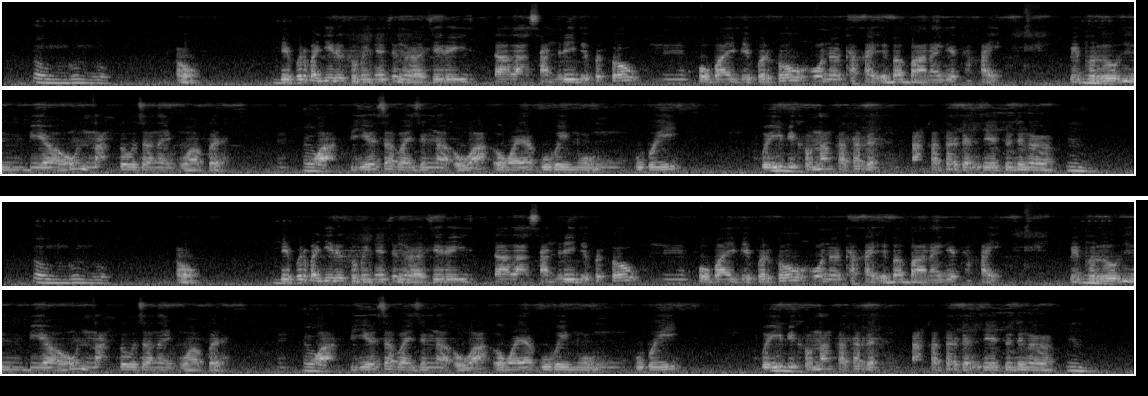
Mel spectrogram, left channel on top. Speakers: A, on the right; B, on the left.
A: औ नंगौ नंगौ
B: औ
A: उम
B: बेफोरबायदि रोखोमैनो जोङो जेरै दाला सान्द्रि बेफोरखौ खबाय बेफोरखौ हो थाखाय बा बानायनो थाखाय बेफोरखौ
A: उम
B: बेयाव नांगौ जानाय मुवाफोर
A: औ
B: औवा बेयो जाबाय जोंना औवा औवाया गुबै गुबै गुबै
A: उम
B: बेखौ नांखाथारगोन नांखाथारगोन जिहेथु जोङो
A: उम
